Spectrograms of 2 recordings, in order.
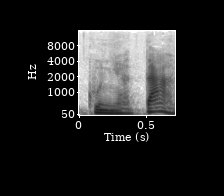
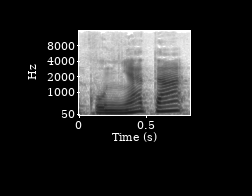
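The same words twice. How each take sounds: First: Cuñatá stressed on the last syllable, ta; cuñaTÁ, stress at the very end; final stress. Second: Cuñata stressed on the middle syllable, ña; cuÑAta, last syllable light; penultimate stress. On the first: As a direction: land the weight on the final á of cuñatá. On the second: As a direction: lean on ña in cuñata. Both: Shown as a demonstration. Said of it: "esa vocal tónica varía".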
